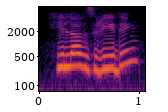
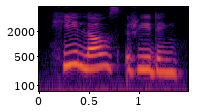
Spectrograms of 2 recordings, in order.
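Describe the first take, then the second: First: The voice rises at the end. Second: The voice falls at the end. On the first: It is a question. "if I raise my voice at the end of the sentence, we have a question" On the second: It is a statement. "If I lower my voice at the end of the sentence, we have a declarative sentence"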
